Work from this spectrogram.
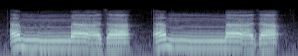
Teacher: You have a ghunna on the meme, and you will make the merging or the idgham, and there will, in the Quran it will be written with a shadda, so you will even know that there will be a merging here. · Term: idgham shafawi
